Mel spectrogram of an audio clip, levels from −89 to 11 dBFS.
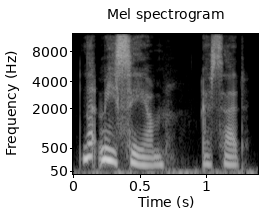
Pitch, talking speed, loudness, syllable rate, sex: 190 Hz, 260 wpm, -21 LUFS, 6.2 syllables/s, female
